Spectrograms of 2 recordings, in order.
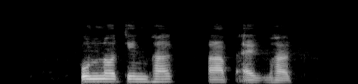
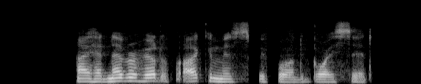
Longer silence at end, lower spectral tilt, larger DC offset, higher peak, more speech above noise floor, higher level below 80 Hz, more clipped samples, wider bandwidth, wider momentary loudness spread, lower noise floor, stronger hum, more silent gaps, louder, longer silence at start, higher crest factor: about the same, 0.65 s vs 0.55 s; about the same, -8 dB/octave vs -7 dB/octave; neither; about the same, -4 dBFS vs -2 dBFS; second, 54 dB vs 63 dB; about the same, -62 dBFS vs -60 dBFS; neither; second, 6.8 kHz vs 7.6 kHz; second, 8 LU vs 12 LU; second, -72 dBFS vs -82 dBFS; neither; neither; about the same, -20 LUFS vs -19 LUFS; about the same, 0.8 s vs 0.75 s; about the same, 18 dB vs 16 dB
